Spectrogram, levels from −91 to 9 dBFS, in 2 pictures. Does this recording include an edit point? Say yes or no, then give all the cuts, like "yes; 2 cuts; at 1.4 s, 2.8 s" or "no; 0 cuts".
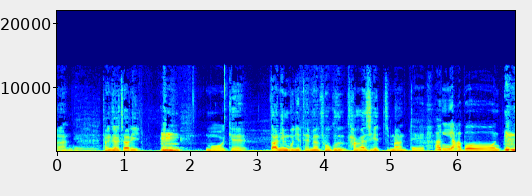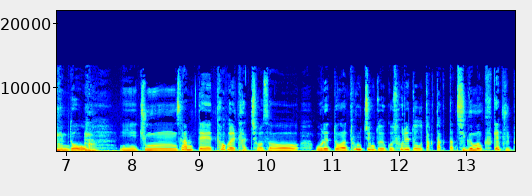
yes; 4 cuts; at 0.9 s, 3.6 s, 5.8 s, 12.8 s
